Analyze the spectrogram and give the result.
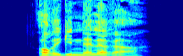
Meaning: inflection of originell: 1. strong/mixed nominative masculine singular comparative degree 2. strong genitive/dative feminine singular comparative degree 3. strong genitive plural comparative degree
- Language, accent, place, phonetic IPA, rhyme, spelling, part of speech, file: German, Germany, Berlin, [oʁiɡiˈnɛləʁɐ], -ɛləʁɐ, originellerer, adjective, De-originellerer.ogg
